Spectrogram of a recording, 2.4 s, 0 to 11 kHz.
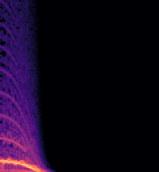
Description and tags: Attack Zound-01
A short electronic sound effect consisting of a pitchbend that goes
down in frequency. This sound was created using the Waldorf Attack VSTi within Cubase SX.
electronic, soundeffect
